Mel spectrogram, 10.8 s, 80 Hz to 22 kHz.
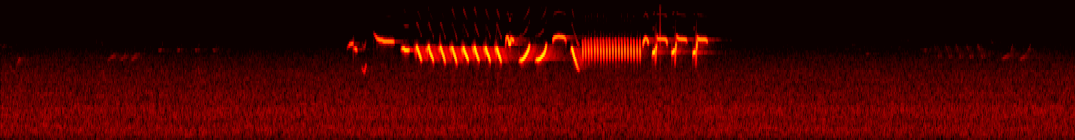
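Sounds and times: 
Eurasian wren Troglodytes troglodytes song: 0:03.5 - 0:07.2.

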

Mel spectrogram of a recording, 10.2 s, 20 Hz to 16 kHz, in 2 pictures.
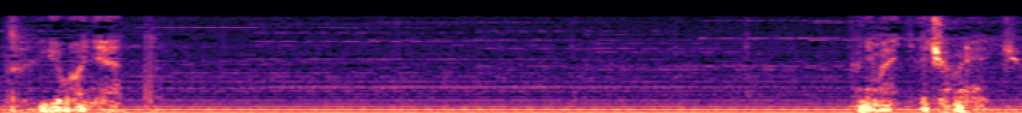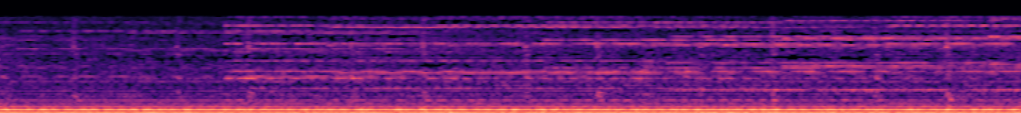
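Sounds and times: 
clock ticking in a studio: 0:00.0 - 0:10.2
speech: 0:00.2 - 0:00.8.

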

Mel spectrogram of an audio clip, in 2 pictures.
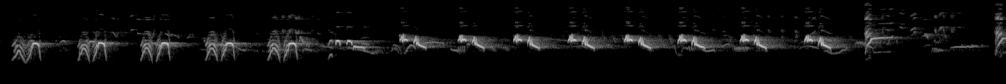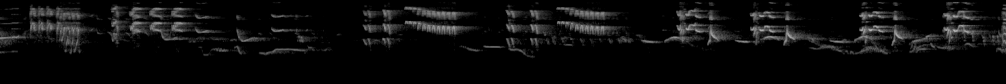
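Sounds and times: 
song thrush Turdus philomelos singing: 0:00.0 - 0:20.1.

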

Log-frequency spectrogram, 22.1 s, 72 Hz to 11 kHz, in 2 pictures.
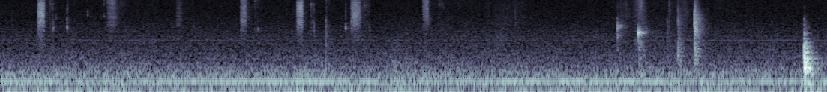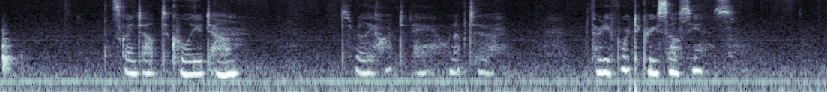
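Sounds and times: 
spray bottle misting into the air: 0:00.5 - 0:01.7, 0:03.2 - 0:05.0, 0:05.6 - 0:05.8
speech: 0:12.7 - 0:14.3, 0:15.8 - 0:17.8, 0:19.0 - 0:20.8.

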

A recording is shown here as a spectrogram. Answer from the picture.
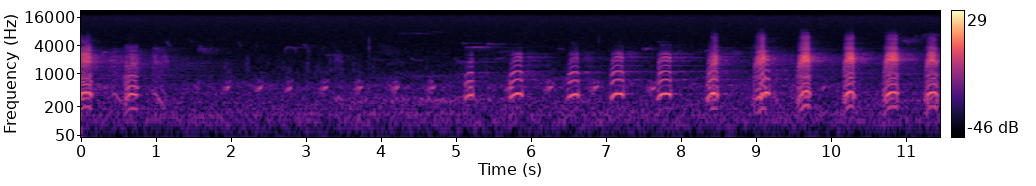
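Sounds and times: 
Mallard duck quacking: 0:05.7 - 0:11.4.

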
